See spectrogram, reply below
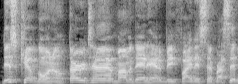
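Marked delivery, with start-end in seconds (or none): none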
